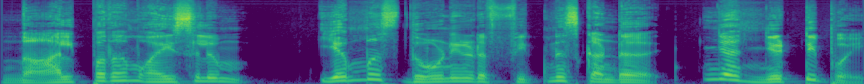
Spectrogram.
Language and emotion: Malayalam, surprised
